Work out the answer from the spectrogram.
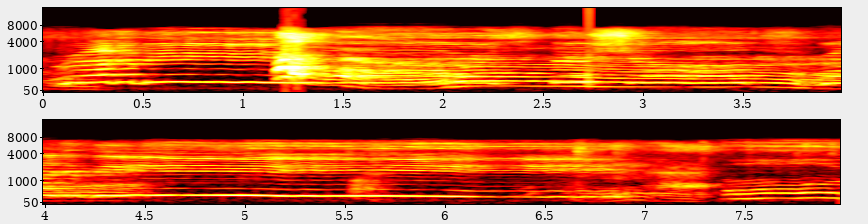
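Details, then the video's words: Miniature schnauzer singing along with its owner at home: a long, steady, tonal howl with rich harmonics, wavering slightly in pitch, blended with the owner's sustained singing voice. "singing schnauzer"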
